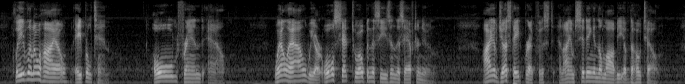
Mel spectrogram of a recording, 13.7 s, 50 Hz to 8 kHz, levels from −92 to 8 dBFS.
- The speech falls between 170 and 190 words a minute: No, average, 150 wpm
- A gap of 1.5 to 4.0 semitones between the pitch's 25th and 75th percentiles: No, average, 4.7 semitones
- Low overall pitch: No, medium, 150 Hz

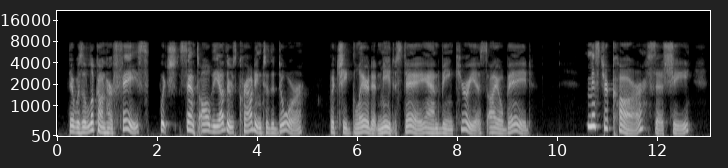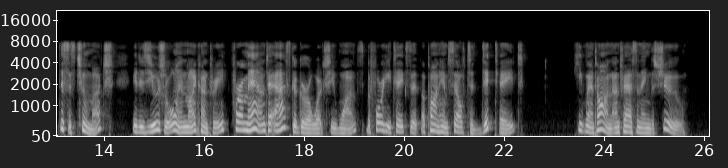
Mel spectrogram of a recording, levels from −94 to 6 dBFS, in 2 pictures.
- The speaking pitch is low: No, medium, 165 Hz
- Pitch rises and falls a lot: Yes, wide, 7.2 semitones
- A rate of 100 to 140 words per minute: No, average, 150 wpm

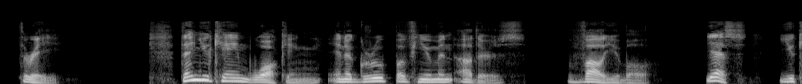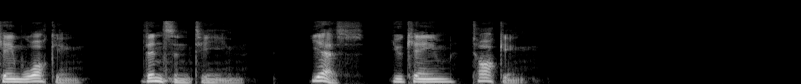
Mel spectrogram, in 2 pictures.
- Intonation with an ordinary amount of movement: No, wide, 9.0 semitones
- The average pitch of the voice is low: Yes, low, 120 Hz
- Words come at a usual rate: No, slow, 80 wpm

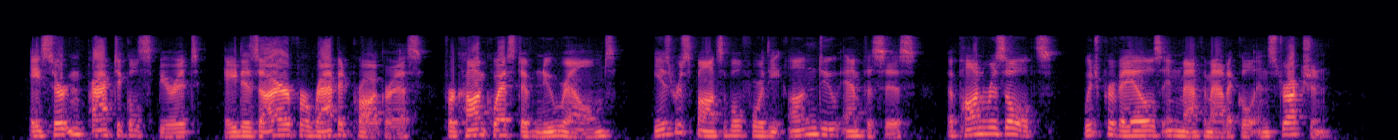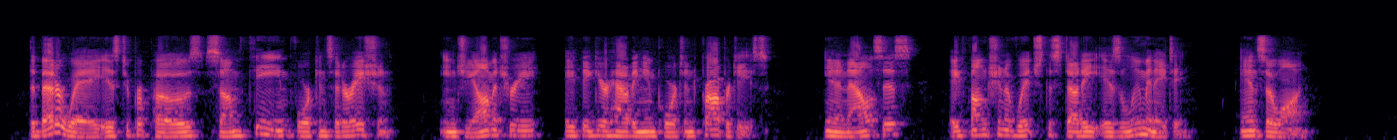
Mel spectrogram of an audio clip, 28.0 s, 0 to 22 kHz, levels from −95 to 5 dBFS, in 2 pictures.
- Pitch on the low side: Yes, low, 130 Hz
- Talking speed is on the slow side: Yes, slow, 120 wpm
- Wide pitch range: No, average, 3.2 semitones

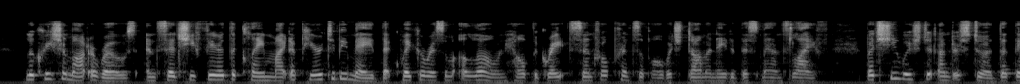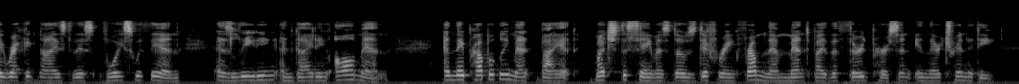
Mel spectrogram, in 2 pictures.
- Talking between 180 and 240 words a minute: Yes, average, 195 wpm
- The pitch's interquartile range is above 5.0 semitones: No, average, 3.5 semitones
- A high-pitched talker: No, medium, 180 Hz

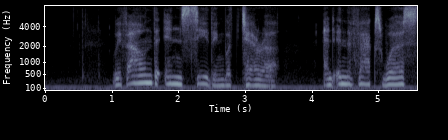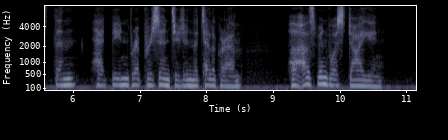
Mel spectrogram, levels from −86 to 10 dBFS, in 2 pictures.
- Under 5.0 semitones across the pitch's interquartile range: Yes, average, 3.2 semitones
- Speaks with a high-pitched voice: No, medium, 170 Hz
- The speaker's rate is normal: No, slow, 120 wpm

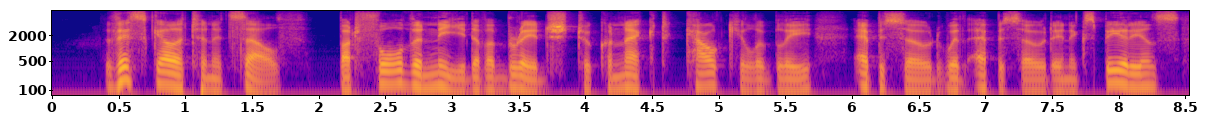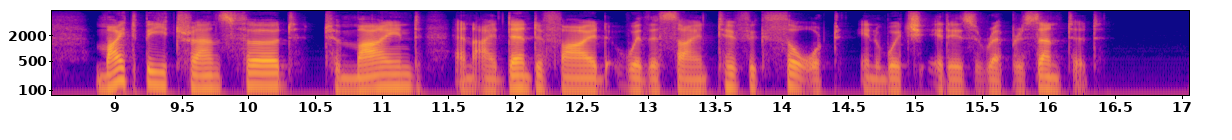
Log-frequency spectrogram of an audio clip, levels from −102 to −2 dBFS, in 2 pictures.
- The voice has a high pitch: No, low, 105 Hz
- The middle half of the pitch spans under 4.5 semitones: No, average, 5.0 semitones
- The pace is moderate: No, slow, 120 wpm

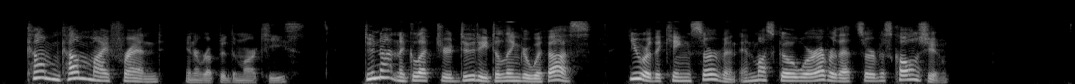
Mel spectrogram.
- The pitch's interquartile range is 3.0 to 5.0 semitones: No, wide, 5.6 semitones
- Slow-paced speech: No, average, 160 wpm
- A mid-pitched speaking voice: Yes, medium, 170 Hz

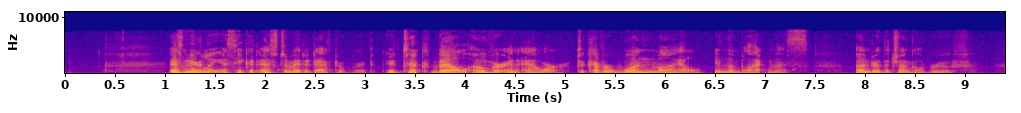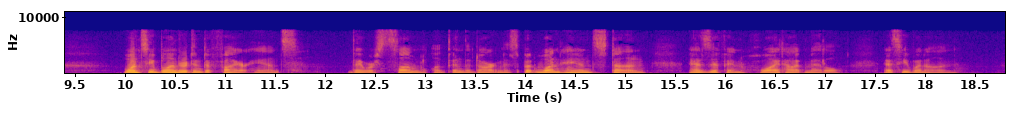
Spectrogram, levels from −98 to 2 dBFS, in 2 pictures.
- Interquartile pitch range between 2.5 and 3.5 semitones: No, average, 5.3 semitones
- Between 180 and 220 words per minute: No, average, 165 wpm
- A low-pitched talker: Yes, low, 120 Hz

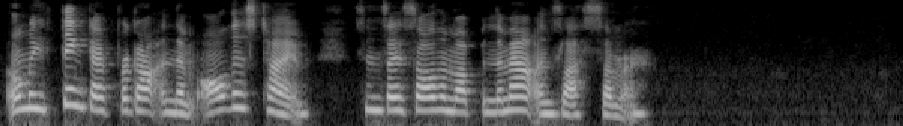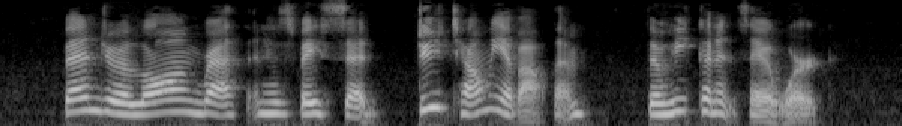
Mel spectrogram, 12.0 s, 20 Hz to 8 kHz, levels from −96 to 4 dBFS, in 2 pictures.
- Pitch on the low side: No, very high, 255 Hz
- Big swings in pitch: No, average, 4.3 semitones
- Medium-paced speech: Yes, average, 190 wpm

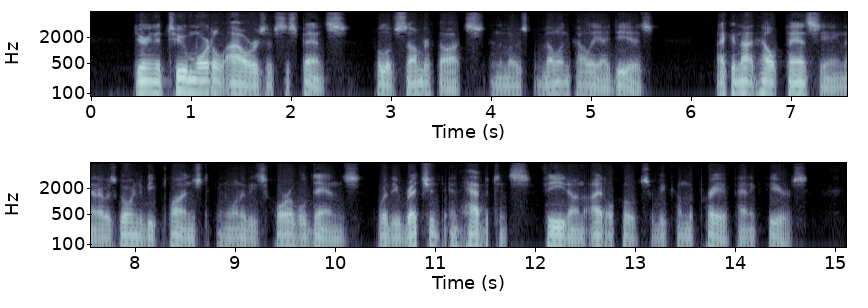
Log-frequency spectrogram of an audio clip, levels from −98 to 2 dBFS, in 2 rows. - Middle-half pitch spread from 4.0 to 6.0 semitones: No, average, 3.3 semitones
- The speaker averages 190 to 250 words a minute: Yes, average, 195 wpm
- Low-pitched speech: Yes, very low, 75 Hz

